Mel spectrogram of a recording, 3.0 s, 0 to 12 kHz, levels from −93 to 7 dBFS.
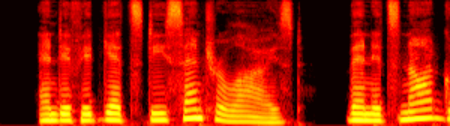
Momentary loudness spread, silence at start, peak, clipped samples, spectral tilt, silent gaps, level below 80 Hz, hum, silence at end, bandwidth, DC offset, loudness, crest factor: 8 LU; 0.25 s; -6 dBFS; under 0.1%; -6 dB/octave; none; -56 dBFS; none; 0 s; 12 kHz; under 0.1%; -20 LUFS; 14 dB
